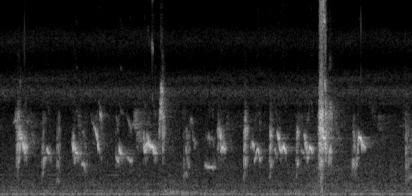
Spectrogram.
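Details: Budgerigar warbling, a lively singer used to lure and tutor other songbirds: rapid strings of scratchy chirps and squeaks running without pause, one sharp click near the end, over a faint steady hum.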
